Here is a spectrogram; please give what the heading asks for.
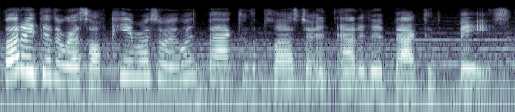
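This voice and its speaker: A woman with a high voice gives an informal craft video voice-over. She is playful and self-deprecating, sometimes hesitant. The recording is a little muffled, with music playing behind her. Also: big pitch swings, fast talker. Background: background music.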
